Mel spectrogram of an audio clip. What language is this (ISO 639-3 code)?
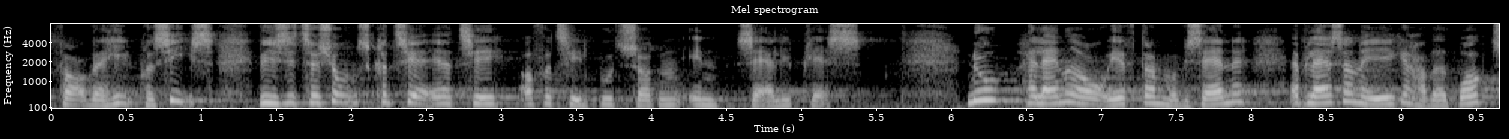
dan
